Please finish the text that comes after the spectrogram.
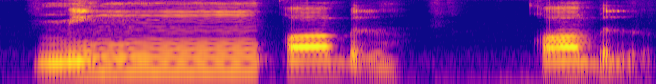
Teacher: Jadi ba ini qalqalah, ada pantulan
